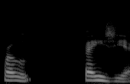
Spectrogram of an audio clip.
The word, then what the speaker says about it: coprophagia: because I'm going to botch it up by pronouncing it, but it's COPROPHAGIA. Coprophagia?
